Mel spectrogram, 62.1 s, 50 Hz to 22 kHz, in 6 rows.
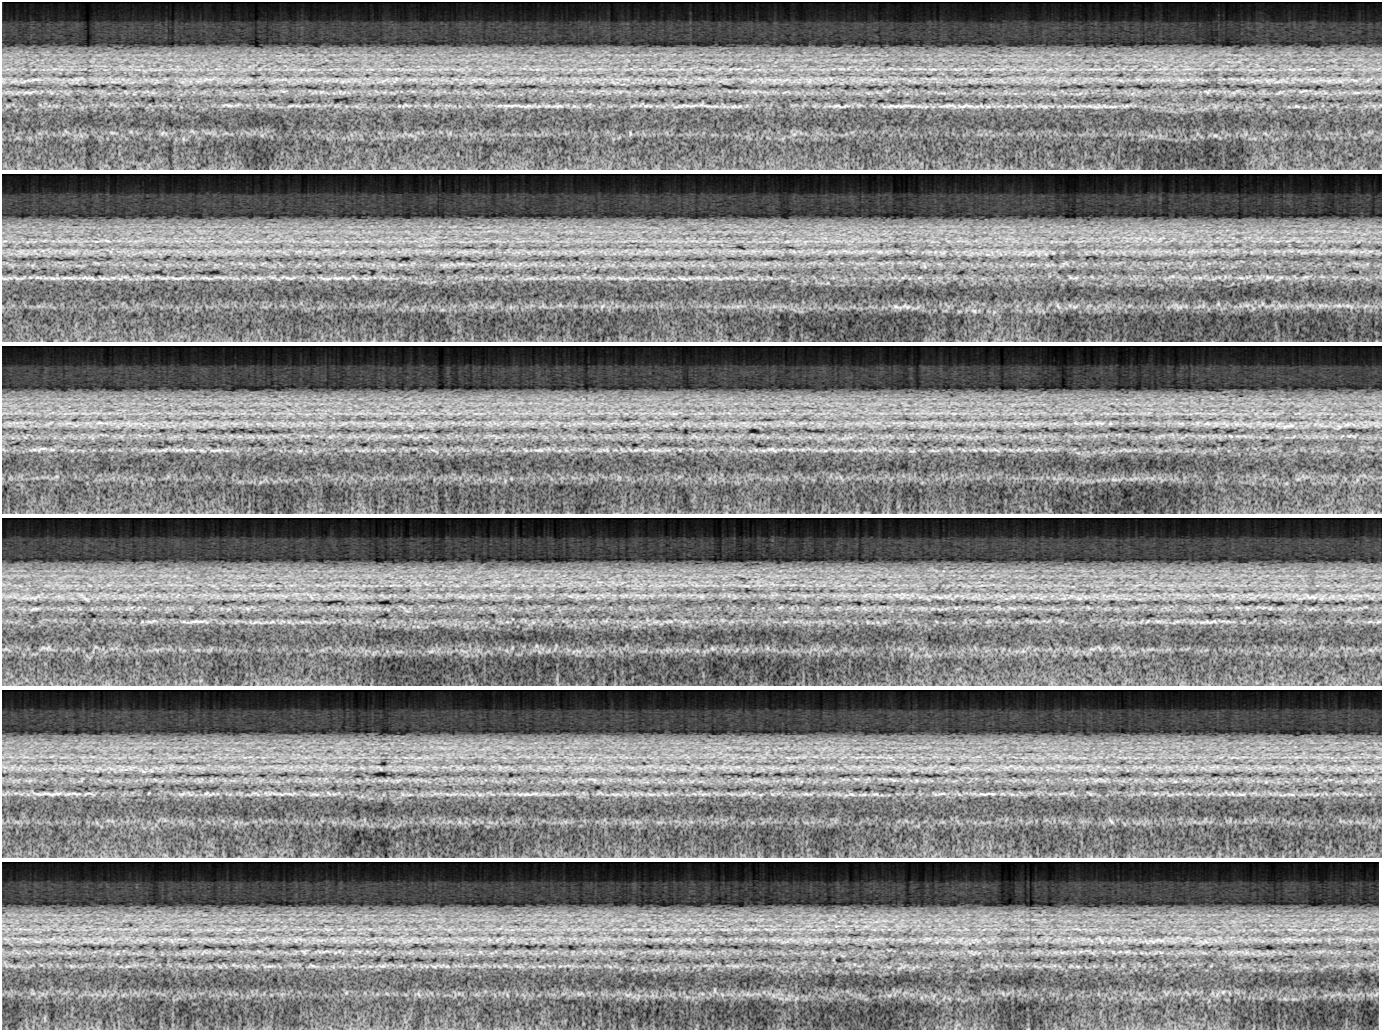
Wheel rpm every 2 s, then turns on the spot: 230, 230, 230, 230, 220, 230, 230, 230, 220, 220, 230, 230, 230, 230, 230, 220, 230, 220, 230, 220, 220, 230, 230, 230, 230, 230, 230, 230, 220, 220, 220.
none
